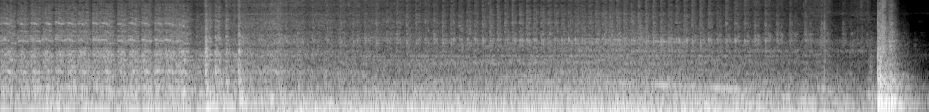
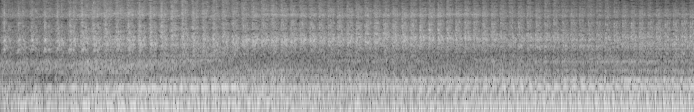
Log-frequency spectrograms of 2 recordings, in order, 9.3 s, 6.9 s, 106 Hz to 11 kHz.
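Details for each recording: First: Abandoned 1973 Dodge truck V8, just revived. It runs at a low, lumpy idle, then sags and cuts out abruptly and won't restart; out of gas. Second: Abandoned 1973 Dodge truck V8 with points ignition, unstarted for about 20 years, just revived with a warrantied starter and gas poured in. Fast, busy idle with a rough-edged but continuous exhaust beat and no knocks; it runs on its own.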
